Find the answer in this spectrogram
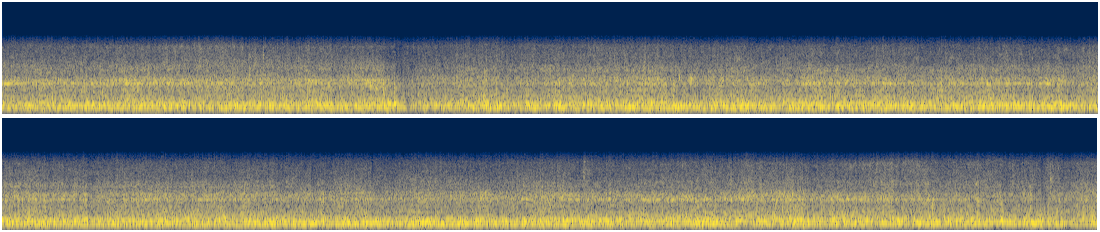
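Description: Steady road and engine noise of a car travelling at highway speed, heard from inside the moving car, with a brief drop in level about six seconds in.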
